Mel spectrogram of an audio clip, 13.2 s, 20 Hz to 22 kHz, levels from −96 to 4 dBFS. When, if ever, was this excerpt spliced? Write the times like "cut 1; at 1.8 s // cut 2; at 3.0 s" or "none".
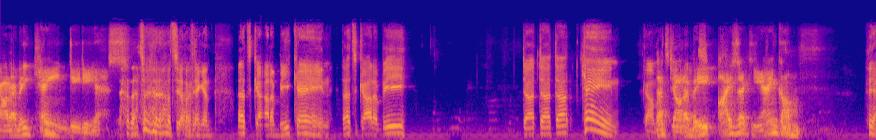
cut 1; at 2.9 s // cut 2; at 5.0 s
